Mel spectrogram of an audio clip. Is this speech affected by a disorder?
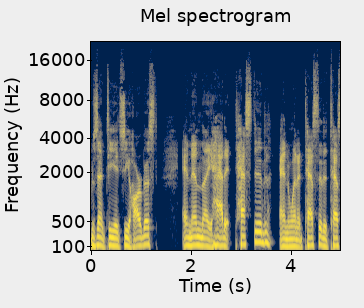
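No.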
